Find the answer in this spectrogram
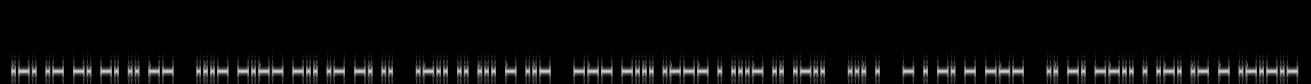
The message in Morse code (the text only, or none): RANNIM VYDANI LISTU OBJEVIL SE TENTO INZERAT.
